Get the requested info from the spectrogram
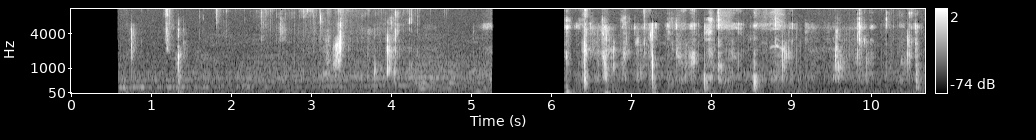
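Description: Close-miked chewing of soft chocolate-glazed sponge cake: sticky, wet mouth clicks and smacks. The sound drops to dead silence for about a second midway, then the chewing resumes.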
